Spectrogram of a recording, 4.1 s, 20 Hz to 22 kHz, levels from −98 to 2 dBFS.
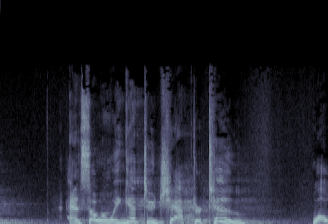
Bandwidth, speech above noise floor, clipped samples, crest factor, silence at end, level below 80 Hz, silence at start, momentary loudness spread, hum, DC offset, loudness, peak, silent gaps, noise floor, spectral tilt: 15.5 kHz; 27 dB; under 0.1%; 16 dB; 0 s; -70 dBFS; 0 s; 18 LU; none; under 0.1%; -33 LUFS; -18 dBFS; none; -59 dBFS; -3.5 dB/octave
